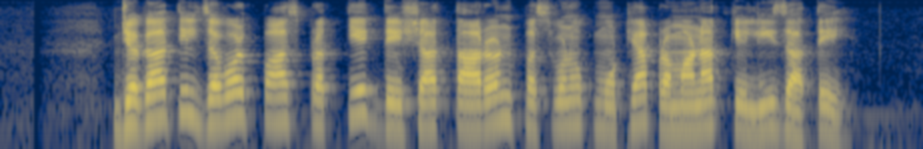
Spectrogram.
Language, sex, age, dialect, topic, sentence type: Marathi, female, 51-55, Standard Marathi, banking, statement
